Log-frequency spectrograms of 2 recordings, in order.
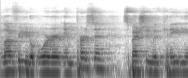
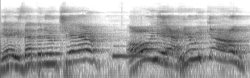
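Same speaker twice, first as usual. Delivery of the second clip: high, excited goofball voice, much higher; silly roommate voice; 10 semitones higher, 4 dB louder, slower than usual. Pretend. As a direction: play a cheerful oddball hopping into a chair. Imagined Louis as a weird roommate.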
